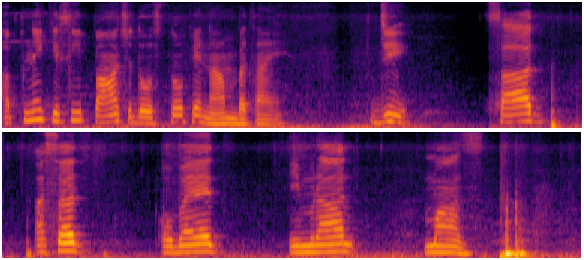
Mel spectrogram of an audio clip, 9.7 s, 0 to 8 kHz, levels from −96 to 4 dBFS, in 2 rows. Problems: none marked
